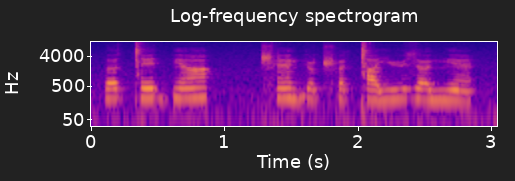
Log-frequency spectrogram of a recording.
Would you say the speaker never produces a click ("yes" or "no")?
no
